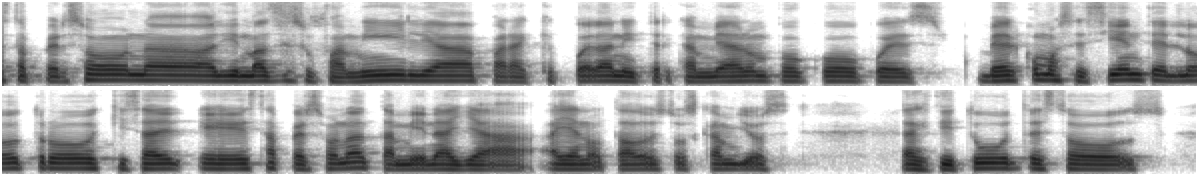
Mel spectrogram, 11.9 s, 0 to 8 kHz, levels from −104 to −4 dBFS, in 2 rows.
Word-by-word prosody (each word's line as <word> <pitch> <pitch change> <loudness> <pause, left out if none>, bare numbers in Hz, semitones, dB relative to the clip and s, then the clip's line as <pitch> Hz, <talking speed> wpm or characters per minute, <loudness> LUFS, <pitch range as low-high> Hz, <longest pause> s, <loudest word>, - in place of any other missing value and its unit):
esta 135 0 -5
persona, 145 +2 +2
alguien 130 0 +3
más 130 0 +2
de 135 - -10
su 125 - -9
familia, 135 +3 +1
para 115 -1 -4
que - - -14
puedan 130 -1 +1
intercambiar 120 +1 -1
un 130 -1 -3
poco, 125 0 -2
pues, 115 -1 -4
ver 135 +1 +2
cómo 150 0 +1
se 125 -4 -6
siente 155 +2 +2
el 135 0 0
otro, 145 0 +1
quizá 135 0 +1
e 135 - -4 0.3
esta 135 +3 -2
persona 140 +5 -1
también 125 -2 +1
haya 120 -1 0
haya 125 -1 +1
notado 120 0 -1
estos 120 - -8
cambios 125 - -3 0.5
de - - +2
actitud, 140 +5 +1
estos, 120 -2 0
130 Hz, 165 wpm, -22 LUFS, 120-140 Hz, 0.5 s, alguien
